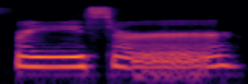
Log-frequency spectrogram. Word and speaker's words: Fraser: And then curiously enough, I watched The Mummy with your guy Brendan Fraser. Rhymes with razor.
